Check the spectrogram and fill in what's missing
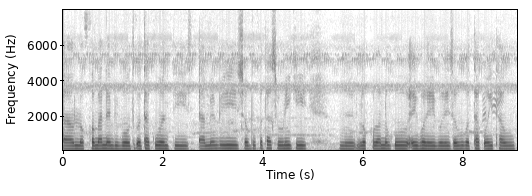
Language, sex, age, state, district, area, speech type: Odia, female, 18-30, Odisha, Balasore, rural, spontaneous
